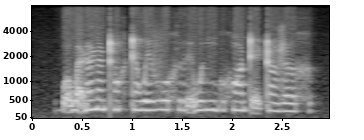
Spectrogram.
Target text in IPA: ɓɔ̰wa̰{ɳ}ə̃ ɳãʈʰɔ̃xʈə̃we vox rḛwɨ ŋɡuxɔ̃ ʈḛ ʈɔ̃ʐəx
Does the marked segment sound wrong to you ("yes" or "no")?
yes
